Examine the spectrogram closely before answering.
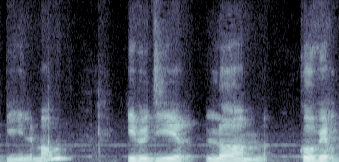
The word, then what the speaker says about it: Bu-Ilmawen: Donc, il s'agit de Builmaun, prononcé Bilmaun, qui veut dire l'homme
